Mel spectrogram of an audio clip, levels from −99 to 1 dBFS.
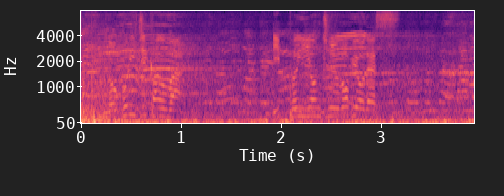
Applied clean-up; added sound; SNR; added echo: none; Fireworks + Wind; 1 dB; none.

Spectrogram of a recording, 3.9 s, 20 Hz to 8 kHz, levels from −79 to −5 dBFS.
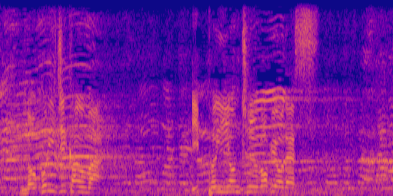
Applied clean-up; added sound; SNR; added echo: none; none; none; none.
